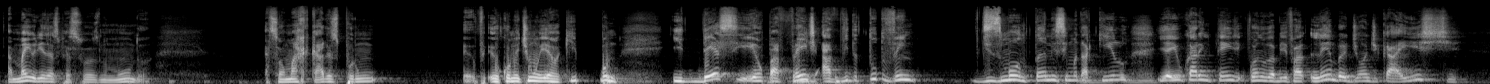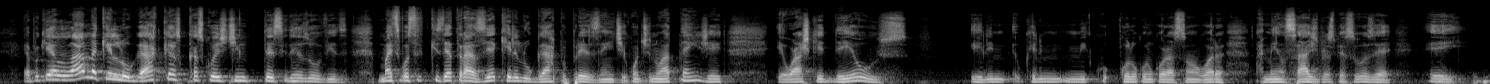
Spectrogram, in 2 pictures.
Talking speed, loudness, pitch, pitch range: 185 wpm, -17 LUFS, 135 Hz, 120-180 Hz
